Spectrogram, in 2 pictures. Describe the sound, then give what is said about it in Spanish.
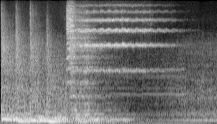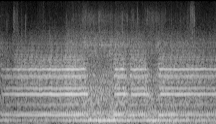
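A speeding taxi's horn blares loud through city streets, with a few quick honks at first and then long sustained blasts over a low engine rumble as the driver makes other cars and pedestrians give way. Several horn tones overlap, and no one speaks. “Dejando de lado todos los reglamentos de tránsito, un taxímetro avanza a toda velocidad por las calles de la ciudad.”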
